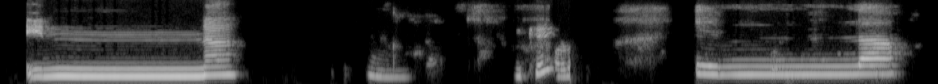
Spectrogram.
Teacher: When there is a noon or a meme carrying a shadda, we make a nasal sound and we prolong it, okay? So when I join the alif onto the noon, I stay on it for a bit.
